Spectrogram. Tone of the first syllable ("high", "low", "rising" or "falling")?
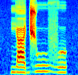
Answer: low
